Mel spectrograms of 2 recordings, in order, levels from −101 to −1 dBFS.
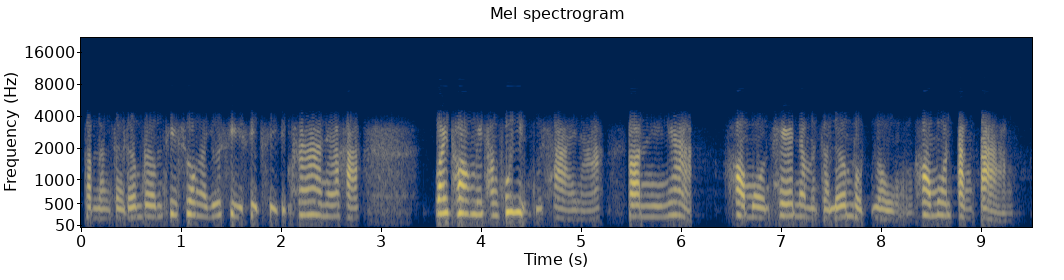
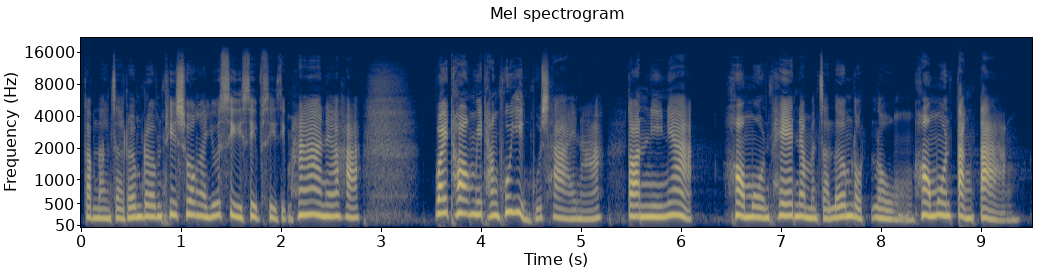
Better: second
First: phone-call audio; poor line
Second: none

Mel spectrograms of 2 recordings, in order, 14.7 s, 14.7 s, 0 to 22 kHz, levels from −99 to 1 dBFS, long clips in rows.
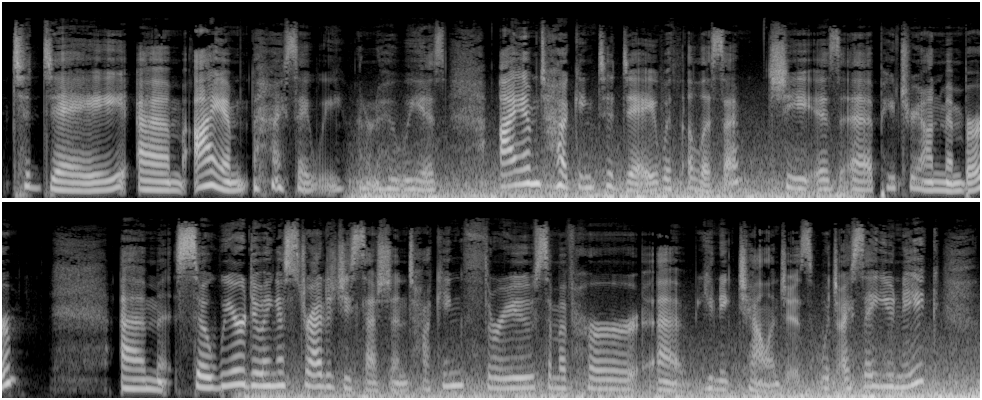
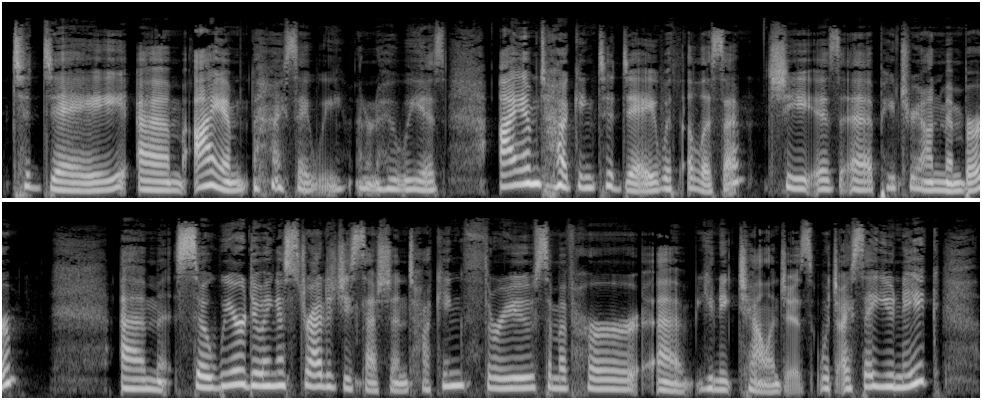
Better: second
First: low rumble; noticeable; from 2.5 to 6.5 s and from 9 s on; 15 dB below the speech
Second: none

